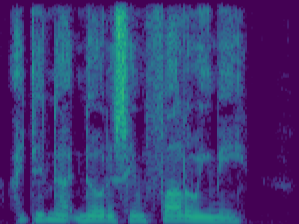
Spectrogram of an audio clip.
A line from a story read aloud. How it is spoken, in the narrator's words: she said timidly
